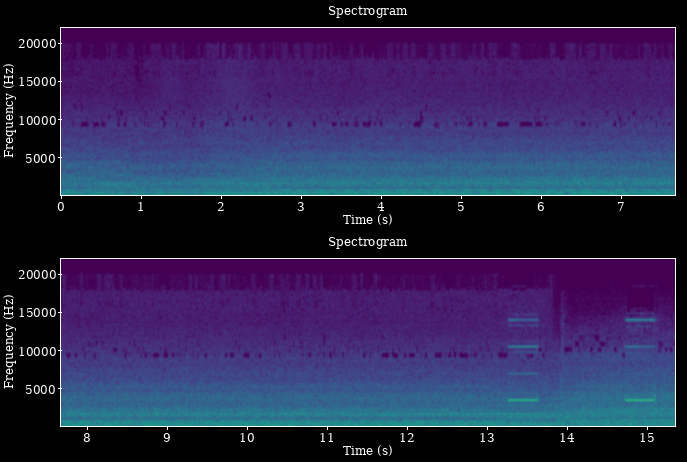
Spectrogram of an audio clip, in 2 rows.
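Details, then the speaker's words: WEIZE 2000 W inverter on a 100Ah LiFePO4 battery loaded to about 2200 watts: steady electrical hum and fan hiss with stepping pitch, then two short high beeps as it overloads and shuts off, expected behavior. Inverter overload shutdown cycling. "So at around 2200 watts, you can see that now we're oscillating. The inverter actually shuts off, and that's actually expected behavior."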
